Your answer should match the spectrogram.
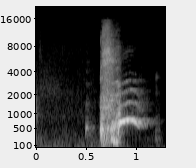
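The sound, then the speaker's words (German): A single sharp, loud cough bursts out, a harsh noisy blast trailing into a short voiced rasp, with quiet breathing just before it and near silence after. “Alter, Gesundheit.”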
